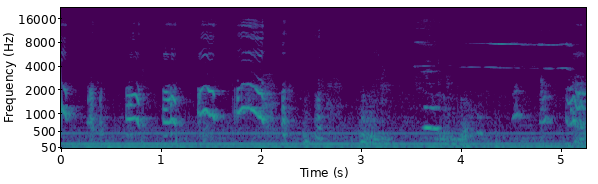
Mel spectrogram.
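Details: Young Border Collie pups, three weeks old, giving a continuous run of wavering, tonal whines and squeals that bend up and down in pitch, with brief grumbling undertones, over constant low electrical hum.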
